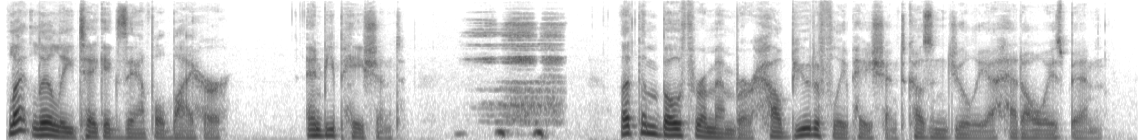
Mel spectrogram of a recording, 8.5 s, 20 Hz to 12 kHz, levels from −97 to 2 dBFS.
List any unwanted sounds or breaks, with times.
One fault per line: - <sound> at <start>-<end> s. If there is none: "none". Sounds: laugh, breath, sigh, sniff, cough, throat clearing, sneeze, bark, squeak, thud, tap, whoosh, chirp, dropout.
- laugh at 3.4-4.3 s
